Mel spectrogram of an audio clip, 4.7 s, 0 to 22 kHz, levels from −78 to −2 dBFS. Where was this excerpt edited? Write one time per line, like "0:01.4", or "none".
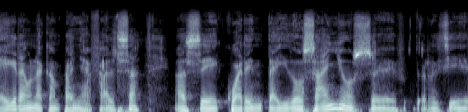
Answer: none

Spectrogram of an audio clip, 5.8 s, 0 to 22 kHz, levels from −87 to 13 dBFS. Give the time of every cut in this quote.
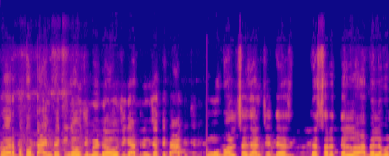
0:03.1

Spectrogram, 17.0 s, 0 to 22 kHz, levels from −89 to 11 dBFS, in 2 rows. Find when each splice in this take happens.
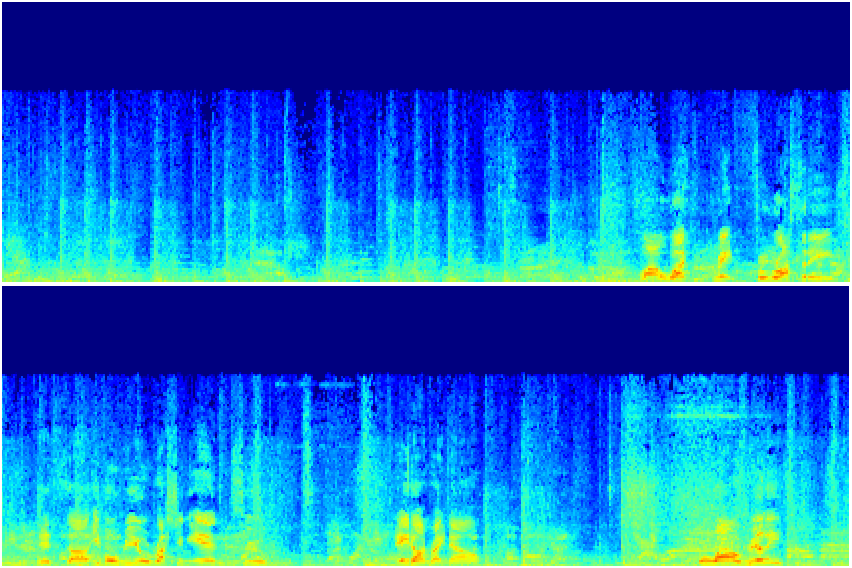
0:09.2

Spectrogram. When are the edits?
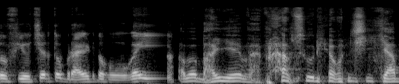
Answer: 0:01.7

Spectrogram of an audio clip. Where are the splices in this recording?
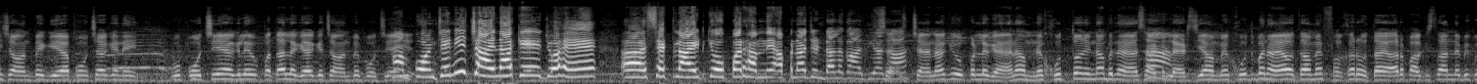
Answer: none

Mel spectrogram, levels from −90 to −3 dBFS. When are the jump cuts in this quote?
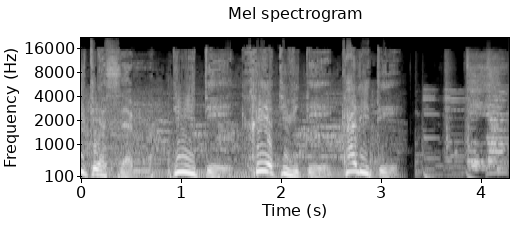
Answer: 0:03.3

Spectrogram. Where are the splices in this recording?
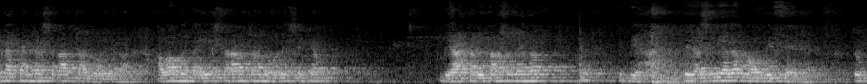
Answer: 0:06.0

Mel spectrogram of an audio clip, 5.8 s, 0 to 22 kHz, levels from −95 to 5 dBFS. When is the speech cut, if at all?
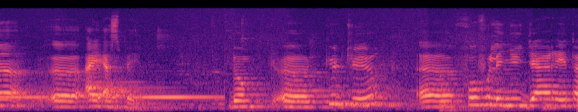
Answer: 0:02.2

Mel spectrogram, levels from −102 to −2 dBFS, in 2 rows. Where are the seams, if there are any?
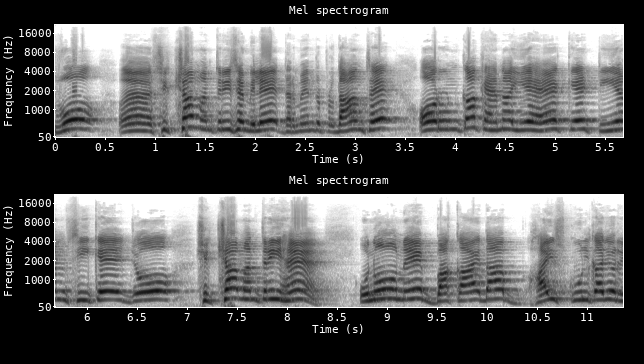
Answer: none

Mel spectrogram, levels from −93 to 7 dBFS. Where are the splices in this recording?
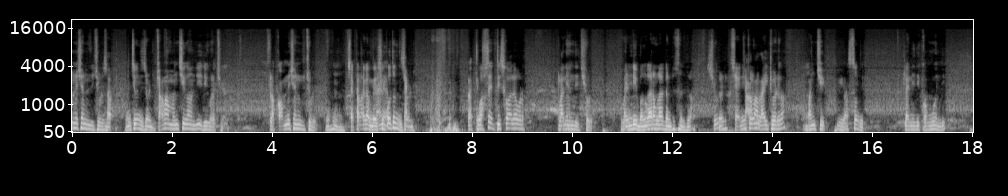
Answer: none

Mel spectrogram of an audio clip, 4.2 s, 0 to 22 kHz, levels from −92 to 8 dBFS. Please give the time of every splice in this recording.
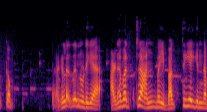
none

